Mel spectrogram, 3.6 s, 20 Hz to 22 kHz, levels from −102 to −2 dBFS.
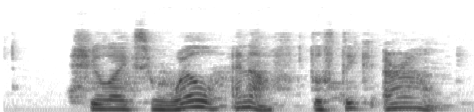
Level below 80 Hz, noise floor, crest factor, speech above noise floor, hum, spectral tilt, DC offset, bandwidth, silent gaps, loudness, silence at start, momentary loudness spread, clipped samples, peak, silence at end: -66 dBFS; -71 dBFS; 16 dB; 39 dB; none; -6.5 dB/octave; under 0.1%; 7.6 kHz; none; -33 LUFS; 0.5 s; 10 LU; under 0.1%; -18 dBFS; 0.25 s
